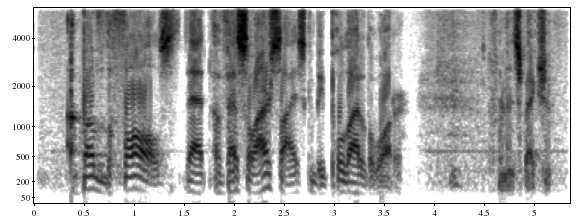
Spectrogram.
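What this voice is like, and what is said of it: Hint of Boston accent. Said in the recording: “We thought we detected a hint of a New England accent. ... Massachusetts. ... Boston is my town.”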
